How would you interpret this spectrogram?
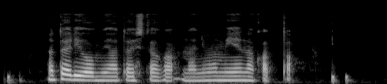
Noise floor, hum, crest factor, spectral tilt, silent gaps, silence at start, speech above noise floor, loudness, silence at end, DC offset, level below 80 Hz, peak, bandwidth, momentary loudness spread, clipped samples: -41 dBFS; none; 18 dB; -7.5 dB/octave; none; 0.05 s; 21 dB; -21 LUFS; 0.4 s; under 0.1%; -58 dBFS; -4 dBFS; 11.5 kHz; 18 LU; under 0.1%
